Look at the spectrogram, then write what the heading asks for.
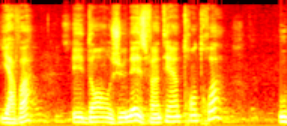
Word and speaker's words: Yahvah: Yod c'est l'alphabet hébreu qui est prononcé yava et dans Genèse 2133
